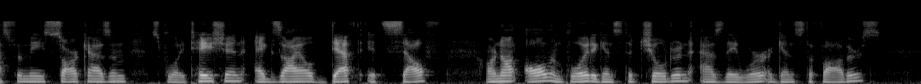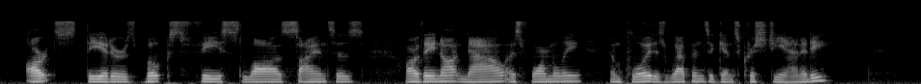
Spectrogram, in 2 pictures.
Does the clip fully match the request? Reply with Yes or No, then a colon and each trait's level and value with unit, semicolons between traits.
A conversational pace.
No: slow, 120 wpm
